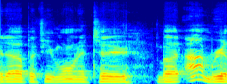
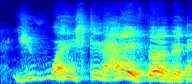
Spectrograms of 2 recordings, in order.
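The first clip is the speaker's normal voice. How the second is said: put-on very high, shrill, reproachful scolding grandmother voice; 13 semitones higher, 5 dB louder than usual. Recalling what grandma would say, imitating grandma. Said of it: "She'd go".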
